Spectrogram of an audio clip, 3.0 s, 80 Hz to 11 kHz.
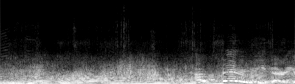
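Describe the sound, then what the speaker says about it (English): A propeller aircraft flying aerobatics at the RAF Cosford Air Show 2022 drones loudly and steadily overhead, its engine pitch wavering as it hangs on the propeller and falls back, with a commentator talking throughout. "the aircraft nearly hanging on the propeller as it falls back down through its own"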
